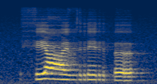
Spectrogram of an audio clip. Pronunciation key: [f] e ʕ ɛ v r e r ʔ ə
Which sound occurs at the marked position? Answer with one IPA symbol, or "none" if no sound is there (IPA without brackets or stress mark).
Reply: h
